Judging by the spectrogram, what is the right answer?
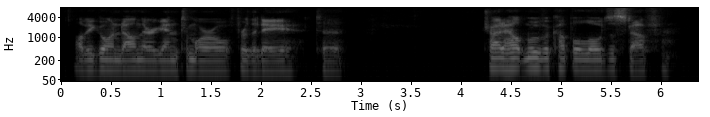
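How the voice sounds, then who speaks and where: With an American accent and a relaxed tone, a man speaks at a moderate pace and fairly low pitch, his intonation monotone and flat, with long, frequent pauses. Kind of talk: casual talk to camera. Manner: relaxed, rambling.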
